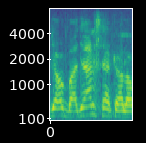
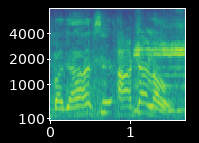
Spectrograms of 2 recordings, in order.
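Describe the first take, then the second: First: The stress is on the word बाजार. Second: The stress is on the word आटा.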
